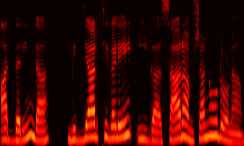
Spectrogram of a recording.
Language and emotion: Kannada, neutral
